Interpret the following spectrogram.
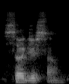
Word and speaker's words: Sojasun: And you were with Riley on, is it pronounced Sojasun? Yep, Soju Sun.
